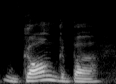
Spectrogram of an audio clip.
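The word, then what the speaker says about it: Ngongba: Patrick Gongba, but there's an N at the beginning of his last name, a silent N.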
